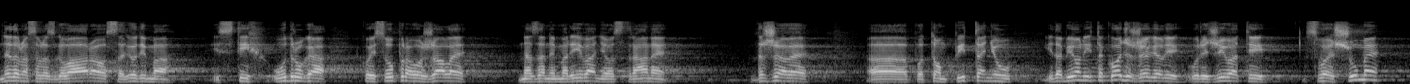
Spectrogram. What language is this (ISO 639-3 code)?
hrv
